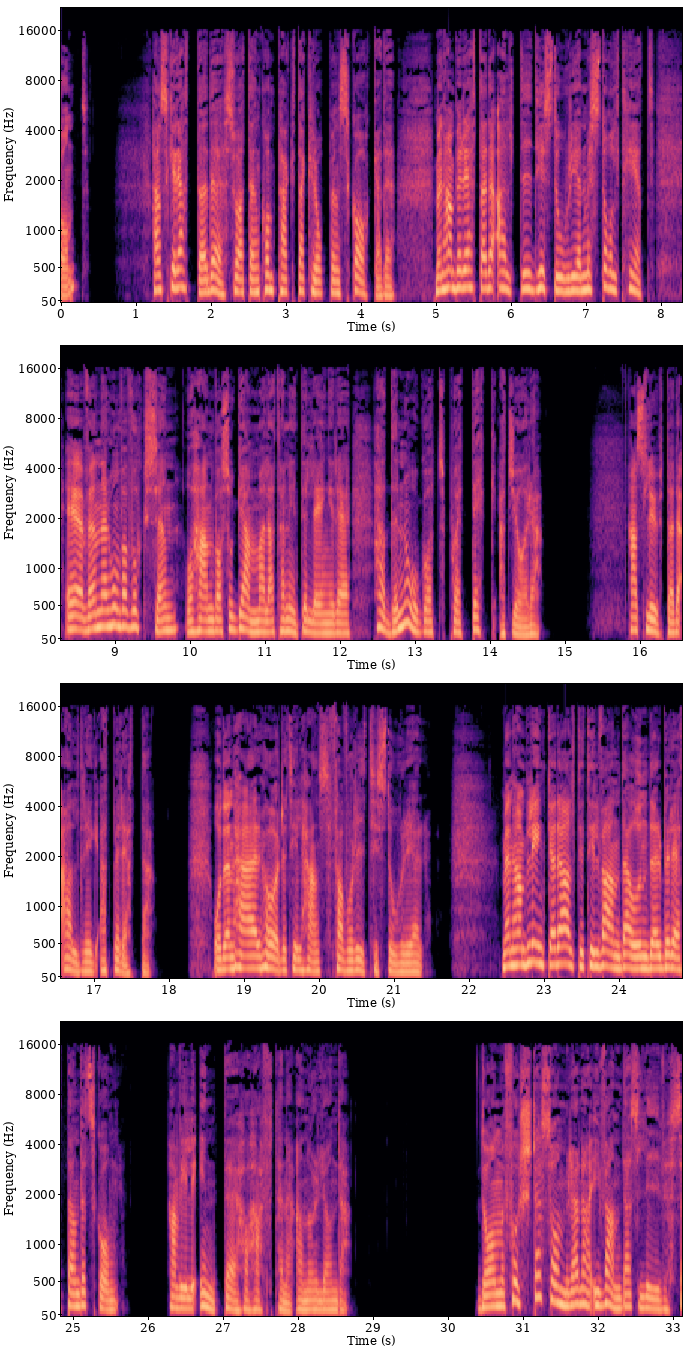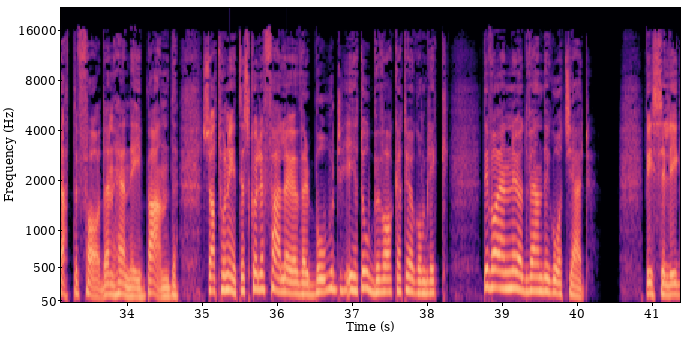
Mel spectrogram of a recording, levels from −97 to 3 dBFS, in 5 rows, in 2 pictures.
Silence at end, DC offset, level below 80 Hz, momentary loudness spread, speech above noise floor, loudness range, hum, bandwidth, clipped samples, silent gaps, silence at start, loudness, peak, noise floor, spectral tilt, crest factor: 0 s; under 0.1%; -50 dBFS; 9 LU; over 76 dB; 4 LU; none; 16.5 kHz; under 0.1%; none; 0 s; -15 LUFS; 0 dBFS; under -90 dBFS; -5.5 dB/octave; 16 dB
